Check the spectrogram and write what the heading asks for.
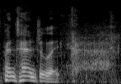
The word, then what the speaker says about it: Pentangeli: I did mispronounce it. It's Pentangeli.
